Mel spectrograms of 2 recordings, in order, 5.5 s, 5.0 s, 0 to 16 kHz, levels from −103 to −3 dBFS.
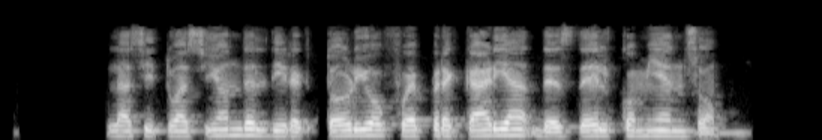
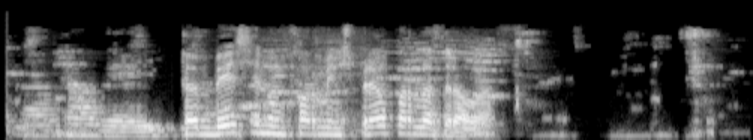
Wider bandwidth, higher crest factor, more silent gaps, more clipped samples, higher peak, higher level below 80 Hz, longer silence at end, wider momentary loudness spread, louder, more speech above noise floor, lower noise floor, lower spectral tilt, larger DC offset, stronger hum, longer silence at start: about the same, 7.6 kHz vs 8 kHz; about the same, 16 dB vs 16 dB; about the same, 2.12-2.17 s vs 3.93-3.97 s; neither; second, -4 dBFS vs 0 dBFS; about the same, -60 dBFS vs -56 dBFS; first, 0.5 s vs 0.25 s; second, 8 LU vs 14 LU; second, -21 LUFS vs -16 LUFS; first, over 70 dB vs 28 dB; first, under -90 dBFS vs -44 dBFS; first, -6.5 dB/octave vs -5 dB/octave; neither; neither; first, 0.7 s vs 0.05 s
